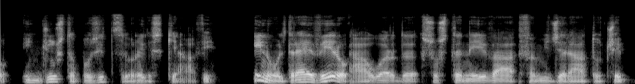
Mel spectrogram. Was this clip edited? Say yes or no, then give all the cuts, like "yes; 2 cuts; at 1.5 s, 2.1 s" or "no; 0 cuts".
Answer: yes; 3 cuts; at 1.5 s, 3.5 s, 5.2 s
